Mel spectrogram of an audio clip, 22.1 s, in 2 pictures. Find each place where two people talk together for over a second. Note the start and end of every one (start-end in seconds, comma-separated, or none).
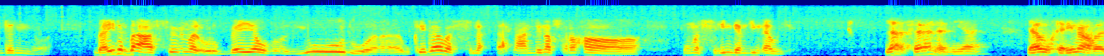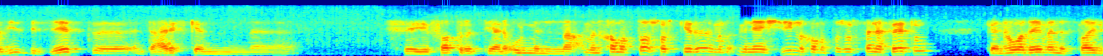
none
